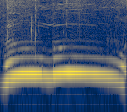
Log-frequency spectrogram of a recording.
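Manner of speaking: ordinary delivery, nothing marked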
